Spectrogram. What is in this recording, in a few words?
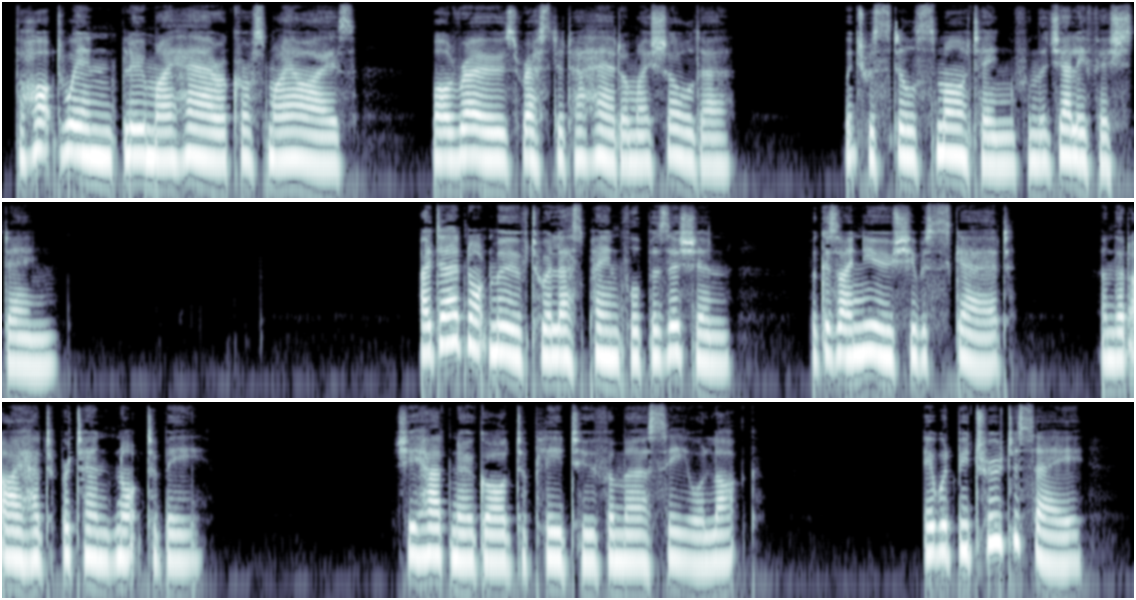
AUDIO BOOK (LIGHT & ENGAGING); HOT MILK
